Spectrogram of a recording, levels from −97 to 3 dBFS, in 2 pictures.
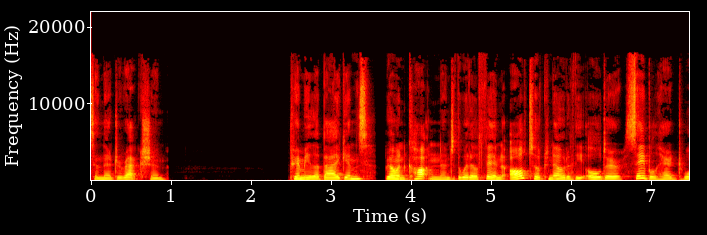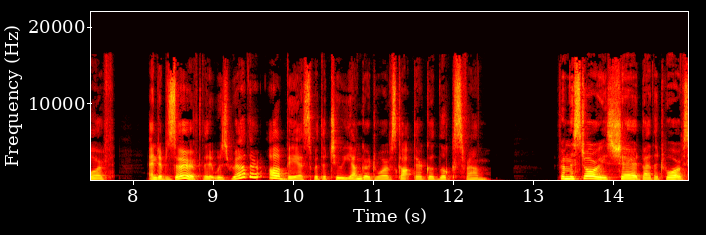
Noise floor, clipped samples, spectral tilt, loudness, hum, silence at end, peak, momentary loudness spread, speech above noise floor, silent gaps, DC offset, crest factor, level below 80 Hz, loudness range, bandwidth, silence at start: under -90 dBFS; under 0.1%; -4 dB/octave; -26 LUFS; none; 0 s; -4 dBFS; 11 LU; over 65 dB; none; under 0.1%; 22 dB; -70 dBFS; 6 LU; 17 kHz; 0 s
